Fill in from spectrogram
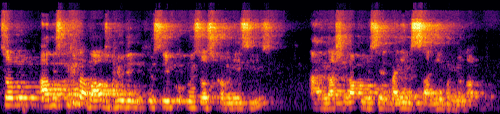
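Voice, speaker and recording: A man talks at a very fast pace with a fairly high pitch and lively intonation. Audible room echo and noticeable background noise fill the recording. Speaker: tech community speaker. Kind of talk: conference talk.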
